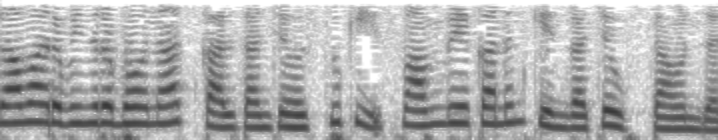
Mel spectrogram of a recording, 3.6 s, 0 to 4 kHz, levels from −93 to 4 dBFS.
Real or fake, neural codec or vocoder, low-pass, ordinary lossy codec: real; none; 3.6 kHz; none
